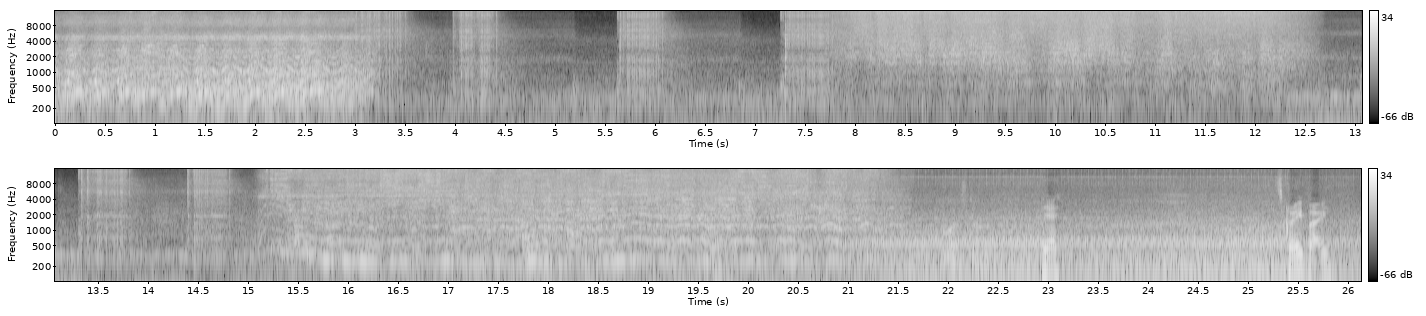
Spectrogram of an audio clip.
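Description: Pneumatic die grinder with a sanding disc grinding the edge of a flared steel wheel arch. Its whine wavers in pitch under load, pauses for a few seconds with short trigger blips, then runs on. A steadier hum and a couple of sharp clicks come near the end.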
